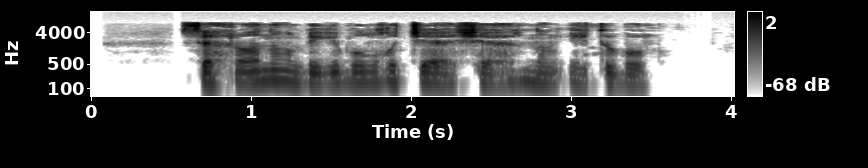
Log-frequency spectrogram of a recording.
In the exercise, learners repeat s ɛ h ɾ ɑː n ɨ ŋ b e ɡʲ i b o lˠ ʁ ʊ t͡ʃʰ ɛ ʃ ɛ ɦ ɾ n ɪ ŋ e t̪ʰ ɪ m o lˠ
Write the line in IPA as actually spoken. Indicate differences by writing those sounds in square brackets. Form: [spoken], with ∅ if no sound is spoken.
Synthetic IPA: s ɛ h ɾ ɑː n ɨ ŋ b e ɡʲ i b o lˠ ʁ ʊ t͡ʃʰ ɛ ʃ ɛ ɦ ɾ n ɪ ŋ e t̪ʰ ɪ [b] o lˠ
